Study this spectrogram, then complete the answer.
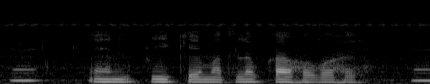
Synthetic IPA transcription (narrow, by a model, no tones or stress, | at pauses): enpikemət̪ləbkaɦoʋaɦɛː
